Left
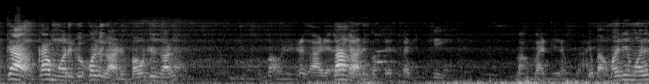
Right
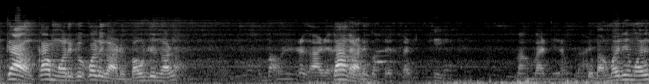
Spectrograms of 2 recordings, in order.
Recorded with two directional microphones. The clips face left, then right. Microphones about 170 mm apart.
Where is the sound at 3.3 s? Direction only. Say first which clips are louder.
Right 1 dB; 15° right (ahead or behind).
